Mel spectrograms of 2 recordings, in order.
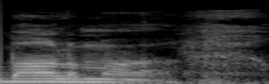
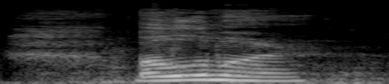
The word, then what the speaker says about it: Baltimore: how we say it baltimore we don't pronounce the t okay voldemort baltimore okay um but uh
